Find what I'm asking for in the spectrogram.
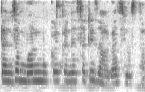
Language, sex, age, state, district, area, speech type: Marathi, female, 18-30, Maharashtra, Solapur, urban, spontaneous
